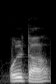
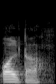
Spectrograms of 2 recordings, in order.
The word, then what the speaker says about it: Ulta: store which is Ula any fanatically correct person will pronounce is that Ulta because it is U LTA but this is called Ulta now as a fanatically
